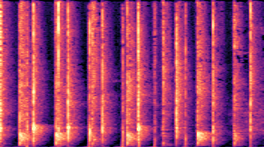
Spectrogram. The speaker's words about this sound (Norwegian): Så jeg vet ikke, vil du klappe, eller skal jeg klappe, eller hvem er det som skal klappe for lytterne?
